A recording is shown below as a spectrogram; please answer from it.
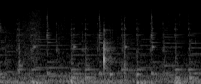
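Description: A black kitchen spoon stirring and scraping in a pot of broth as sliced chorizo is dropped in, with a few light knocks, one sharper about halfway through. Soft background music underneath.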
